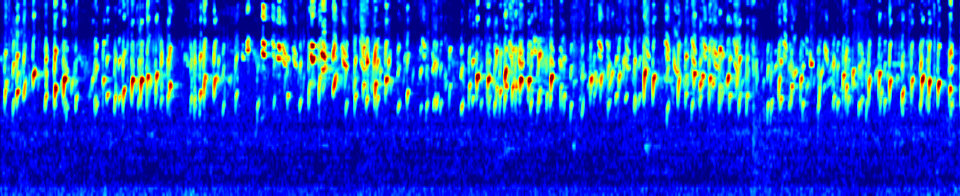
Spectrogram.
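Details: European goldfinch in a motivating twittering song, sung by males in spring and summer to attract females: dense, fast streams of bright chirps and trills that keep running with brief dips, one bird or several together.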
